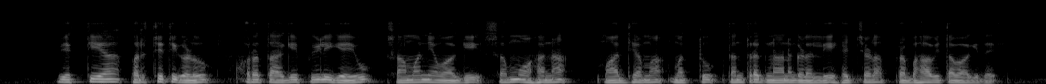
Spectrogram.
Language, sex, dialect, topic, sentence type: Kannada, male, Mysore Kannada, banking, statement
